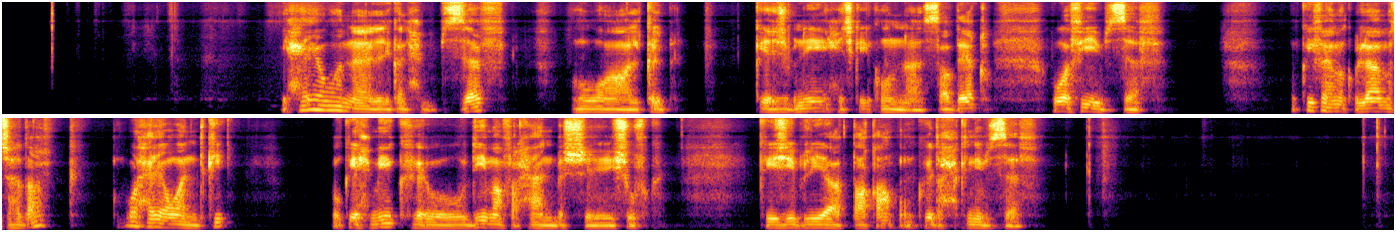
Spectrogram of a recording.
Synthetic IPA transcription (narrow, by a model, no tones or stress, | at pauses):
əlħajæwænlːikænħəbəzːæf | hʊwːælkəlb | kæjəʕʒəbniħit̪kæjkʰunsˤɑd̪iq | wæfibəzːæf | wkæjfæhəmək̚bəlæmæt̪əhd̪ɑɾˤ | wæħajæwænd̪ki | wkæjəħmikd̪imæfɑ̰ɾˤħanbæʃjʃufə̥k | kʰæjʒibləjæt̪ˤːɑqɑwkæjd̪ˤɑħːə̥knibəzːæ̰f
